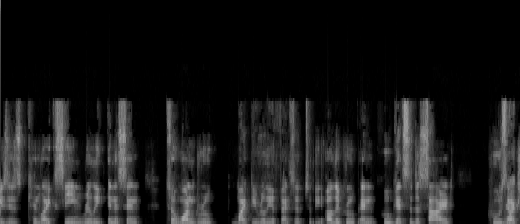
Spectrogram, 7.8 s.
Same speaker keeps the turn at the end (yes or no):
yes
